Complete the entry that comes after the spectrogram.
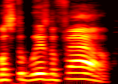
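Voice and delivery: put-on screaming. Speaker describing a player's shot, acting out his reaction: retelling a scream. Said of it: "he was screaming because he was going like this".

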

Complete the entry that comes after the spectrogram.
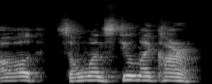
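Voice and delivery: somewhat desperate, half-desperate pleading tone. Retelling a man who came up speaking english, imitating him half-desperate. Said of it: "llegó medio desesperado y me dice".

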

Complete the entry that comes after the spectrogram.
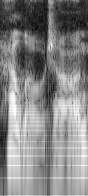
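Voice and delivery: put-on robotic voice. Imagining someone raising their iPhone to greet you: iPhone robotic voice. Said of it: "It's just like a robotic voice".

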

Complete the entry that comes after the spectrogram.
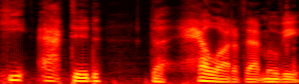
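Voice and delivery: ordinary delivery

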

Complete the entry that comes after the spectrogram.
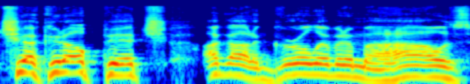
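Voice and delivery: play-acted smug, triumphant, high, gloating brag. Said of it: "I come back like".

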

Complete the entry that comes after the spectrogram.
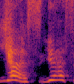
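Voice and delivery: put-on very high, loud, thrilled, excited cheer. Retelling how someone reacted while being given hints about numbers, imitating someone so excited. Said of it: "Luoxing would get so excited and be like".

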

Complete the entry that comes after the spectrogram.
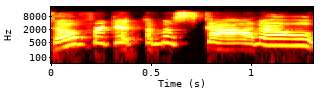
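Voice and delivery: put-on very high, loud, shrill child's yelling. Retelling a little girl screaming in the grocery store, retelling a child screaming. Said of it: "she's like screaming it in the grocery store".

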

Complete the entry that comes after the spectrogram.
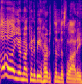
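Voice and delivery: put-on stage-Irish old man brogue. Retelling an older actor's line in a stage play, in a bad irish accent. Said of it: "That's a horrible fucking Irish accent".

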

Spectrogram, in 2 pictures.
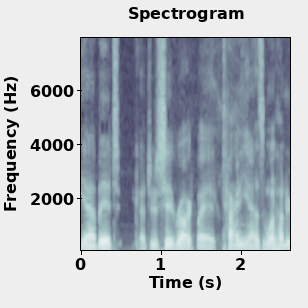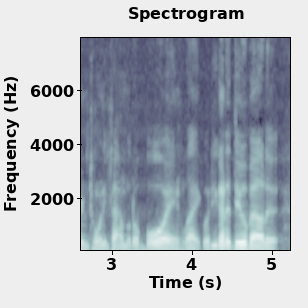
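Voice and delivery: mock drunken taunting. Retelling a drunk fight taunt at a bigger opponent: retelling own drunk trash talk. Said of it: "fucking talking mad shit".

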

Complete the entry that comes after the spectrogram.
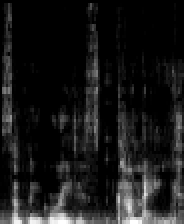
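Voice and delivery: deep, put-on, Satan-like demon voice. Host announcing something new coming to the audience, in a demon voice. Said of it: "What is this demon voice you got?".

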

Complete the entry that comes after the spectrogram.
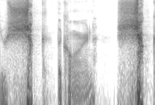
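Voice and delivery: exaggerated careful enunciation. Describing how she explains things, imitate her over-enunciating every word. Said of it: "they have to enunciate everything".

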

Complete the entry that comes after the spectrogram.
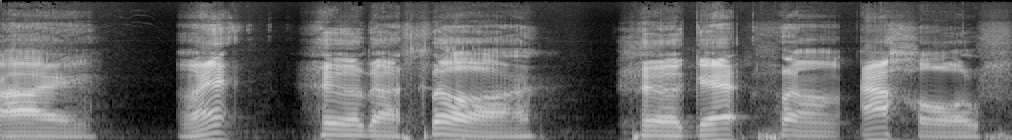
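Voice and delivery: slow talk pushed out with lips kept still. Trying a challenge with another speaker: talking without moving lips. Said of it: "talk without using our lips".

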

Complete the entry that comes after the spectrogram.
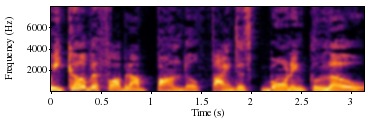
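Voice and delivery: thick but razor-sharp, loud snapping tone. Narrator voices Breeza speaking to a male before her mother, snapping. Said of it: "Breeza snapped at him".

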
